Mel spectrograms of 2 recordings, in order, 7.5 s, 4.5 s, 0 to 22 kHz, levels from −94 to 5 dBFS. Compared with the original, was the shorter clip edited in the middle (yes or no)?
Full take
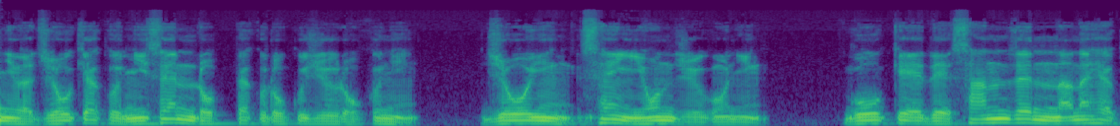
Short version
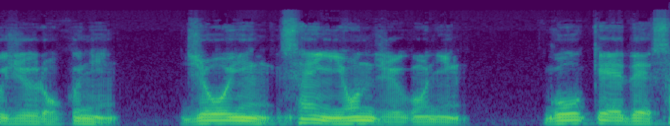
no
